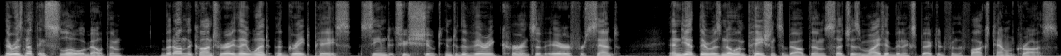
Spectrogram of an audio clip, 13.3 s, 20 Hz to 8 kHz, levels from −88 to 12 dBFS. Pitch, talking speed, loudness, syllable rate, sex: 115 Hz, 200 wpm, -20 LUFS, 5.1 syllables/s, male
